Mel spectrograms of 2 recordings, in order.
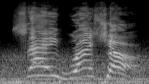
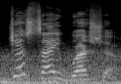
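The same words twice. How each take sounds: First: "Say Russia." stretched out slowly and higher, each word spelled out; slow emphatic repeat. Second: Said in the usual way. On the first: Acted. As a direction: spell out "Say Russia." as if to the hard of hearing. Couple repeating over wind.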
